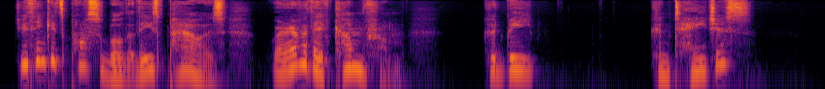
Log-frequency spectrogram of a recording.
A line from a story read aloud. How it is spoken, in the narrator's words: Then softly she said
